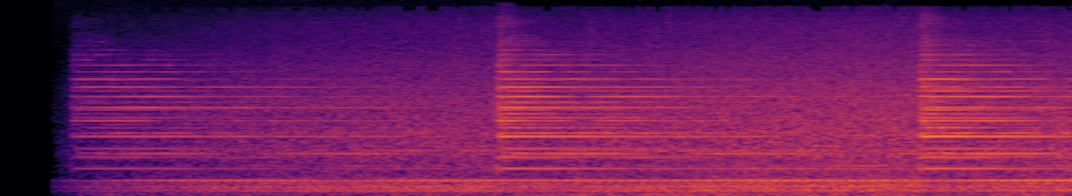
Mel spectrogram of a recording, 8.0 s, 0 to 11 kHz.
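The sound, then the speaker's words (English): Deep, resonant clock tower bells around Red Square in Moscow ring out at 10 a.m., with a sustained humming tone and fresh strikes arriving about every three seconds, loud and reverberant with no voices. “So at 10 a.m. on the dot, the clocks around uh, Red Square chime all the delegations, all the kind of high level officials are in their seats.”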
